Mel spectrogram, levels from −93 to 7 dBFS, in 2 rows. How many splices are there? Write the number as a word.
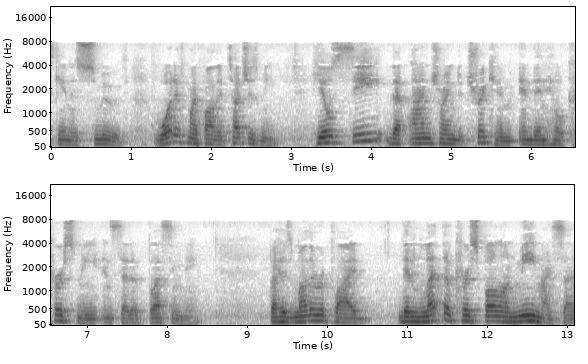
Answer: zero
